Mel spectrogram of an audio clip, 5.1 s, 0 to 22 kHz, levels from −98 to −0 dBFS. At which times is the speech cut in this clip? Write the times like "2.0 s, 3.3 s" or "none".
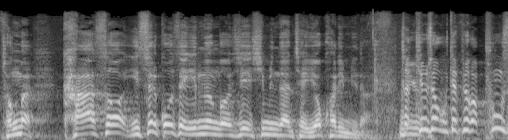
none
